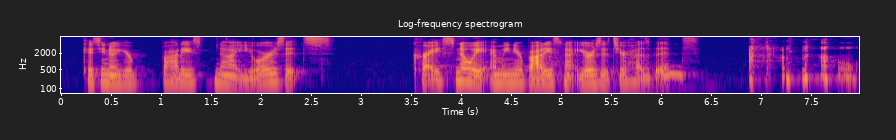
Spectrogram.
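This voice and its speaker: Using vocal fry and lively intonation, a woman with a fairly low pitch speaks at a fairly slow pace with long, frequent pauses. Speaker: podcast host. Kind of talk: casual chat.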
